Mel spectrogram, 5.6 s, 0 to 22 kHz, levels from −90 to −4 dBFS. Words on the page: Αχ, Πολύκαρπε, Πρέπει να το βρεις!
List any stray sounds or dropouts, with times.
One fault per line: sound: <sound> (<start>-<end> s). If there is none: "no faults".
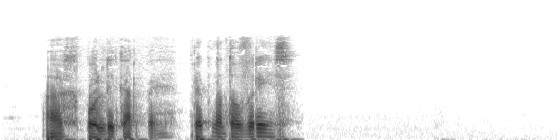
no faults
